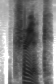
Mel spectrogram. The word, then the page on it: trick: American English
